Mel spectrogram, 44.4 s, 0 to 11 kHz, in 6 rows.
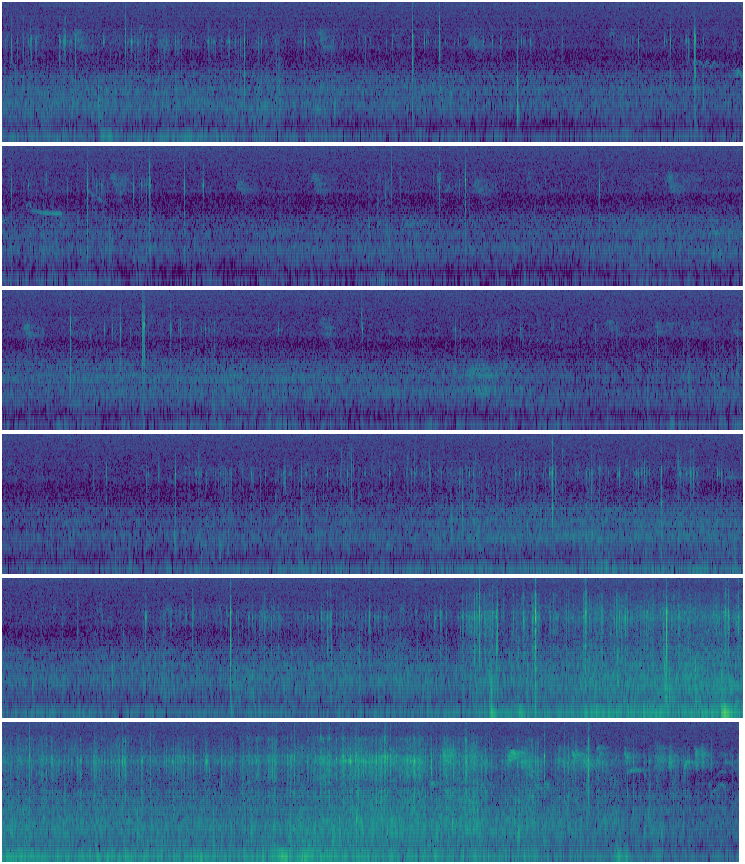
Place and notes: R. dos Malmequeres, Amora, Portugal - Palm tree fibres inn wind plus bird; 2 contact mics
2 contact mics placed lower down the trunk than the previous recording. Contacts mics also pick up sounds from the air, eg the close bird song and distant traffic heard in this recording.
